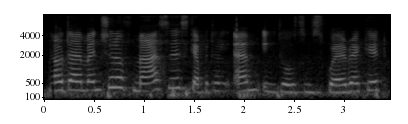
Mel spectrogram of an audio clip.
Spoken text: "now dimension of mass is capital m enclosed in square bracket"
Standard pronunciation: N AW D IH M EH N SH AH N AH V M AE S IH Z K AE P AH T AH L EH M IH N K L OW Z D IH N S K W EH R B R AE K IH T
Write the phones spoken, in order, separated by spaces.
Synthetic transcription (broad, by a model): N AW D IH M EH N SH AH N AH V M AE S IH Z K AE P AH T AH L EH M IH K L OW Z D IH N S K W EH R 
